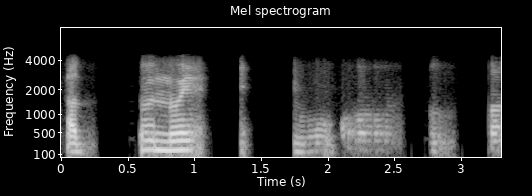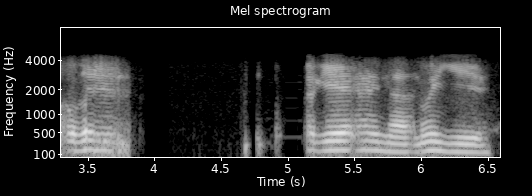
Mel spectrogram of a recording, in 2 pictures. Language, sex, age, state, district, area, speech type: Manipuri, male, 18-30, Manipur, Senapati, rural, conversation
